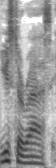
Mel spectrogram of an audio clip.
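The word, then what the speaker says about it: Jeszcze Raz: So if you want to look them up, you pronounce it Justa Raz. It's J-E-S-Z-C-Z-E and then R-A-Z from Montreal.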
